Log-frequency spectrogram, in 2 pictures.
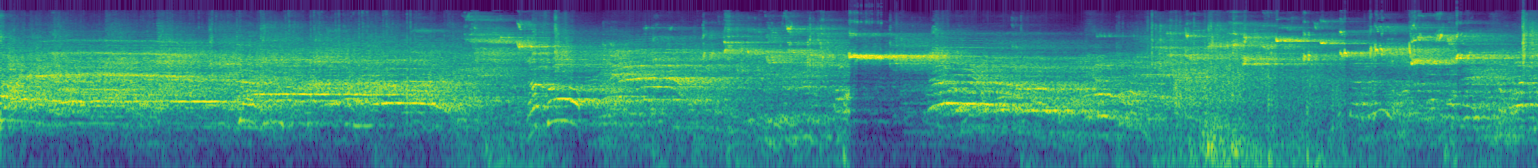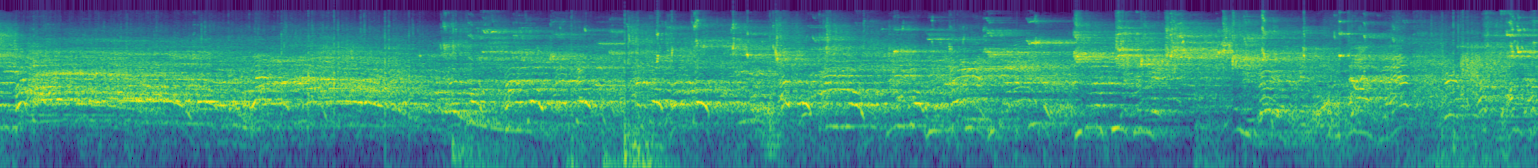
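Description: Basketball game sounds in a large gym: a basketball bouncing on the hardwood floor amid players' voices, echoing in the hall.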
